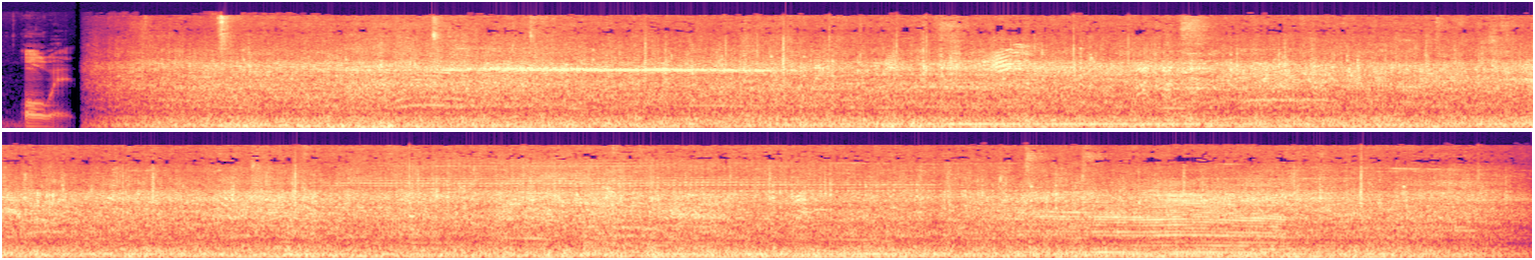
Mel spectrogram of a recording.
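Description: Sci-fi town ambience sound bed that starts about half a second in: a steady low rumble like vehicles and machinery, with indistinct voices and a few faint short tones over it.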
